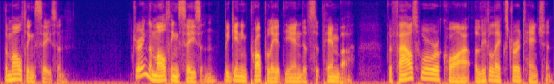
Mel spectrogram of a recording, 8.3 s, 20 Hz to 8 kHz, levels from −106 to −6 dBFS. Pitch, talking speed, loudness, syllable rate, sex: 105 Hz, 150 wpm, -21 LUFS, 5.9 syllables/s, male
